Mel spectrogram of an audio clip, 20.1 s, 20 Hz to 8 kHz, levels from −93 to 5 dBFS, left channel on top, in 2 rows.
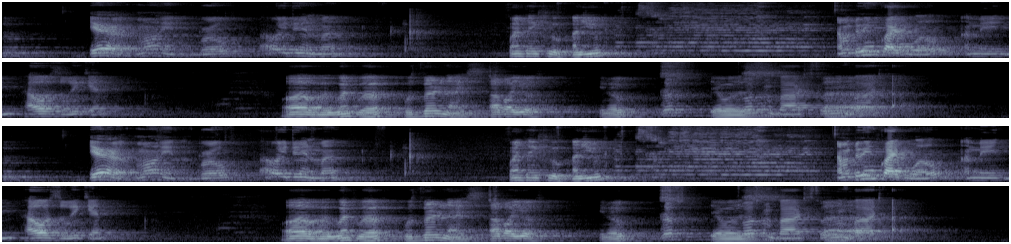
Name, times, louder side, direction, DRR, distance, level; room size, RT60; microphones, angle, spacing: voice 1, 0.9-3.4 6.1-11.1 16.6-16.9 17.5-19.0, right 3 dB, 30° right, 6 dB, 0.9 m, -38 dB
voice 2, 5.1-6.1 7.0-7.2 12.9-15.4 16.0-16.3 17.2-17.8 18.3-18.8, equal, 5° right, 1 dB, 0.5 m, -36 dB
12.0 x 6.7 x 5.6 m, 1.4 s
head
